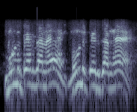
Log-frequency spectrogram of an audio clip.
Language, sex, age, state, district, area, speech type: Tamil, male, 60+, Tamil Nadu, Viluppuram, rural, conversation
